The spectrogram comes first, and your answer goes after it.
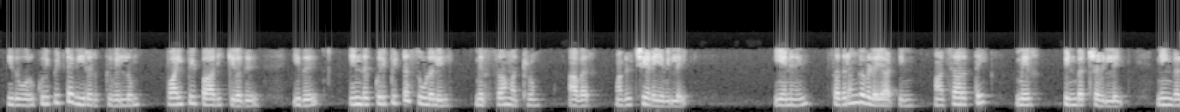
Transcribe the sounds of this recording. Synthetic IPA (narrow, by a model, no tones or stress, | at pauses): ɪðɯɔɾɯkʊrɪpːɪʈːɐʋiːɾɐɾɯkːɯʋɛɭːɯm | ʋaːjpːɐɪbaːðɪkːɪrɐðɯ | ɪðɯ | ɪnd̪ɐkʊrɪpːɪʈːɐsuːɭɐlɪl | mɪrsaːmɐʈrɯm | ɐʋɐɾ | mɐɣɪɻt͡ʃːɪjɐɽɐjɐʋɪlːɐɪ | eːnɐnɪl | sɐðɯɾɐŋɡɐʋɪɭɐjaːʈːɪn | aːt͡ʃːaːɾɐt̪ːɐɪ | meːr | pɪnbɛʈrɐʋɪlːɐɪ | niːŋɡɐ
